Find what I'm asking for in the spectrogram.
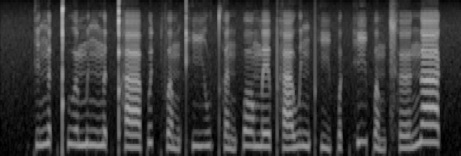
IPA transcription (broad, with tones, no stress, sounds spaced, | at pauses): k ɪ˨˥ ŋ ɐ˧ t̚ kʷʰ œː˨ m ɪ˨ ŋ n̪ ɐ˨ t̚ pʰ aː˨ p ɵ˥ t̚ f ɐ˨˩ m kʰ iː˨˧ w t̪ʰ ɐ˨˩ n p ɔː˧ m ɛː˧ pʰ aː˨˥ w ɪ˨ ŋ pʰ iː˨˩ p ɐ˨˥ k̚ h iː˥ p ɐ˨˩ m t͡sʰ œː˨˧ n̪ aː˥ k̚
